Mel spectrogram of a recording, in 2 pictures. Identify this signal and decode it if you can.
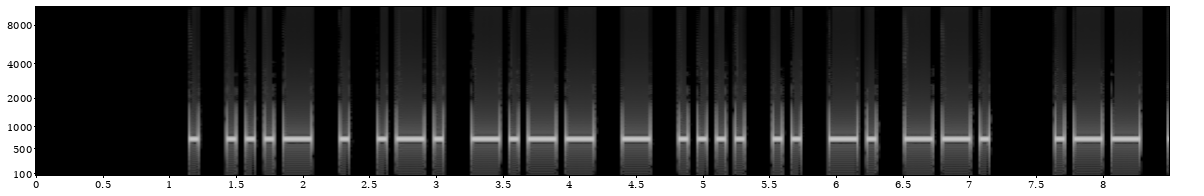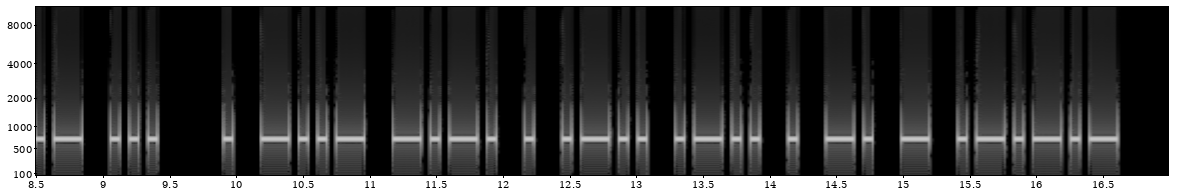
Morse code, heard as a keyed tone, about 17 wpm, 700 Hz. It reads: EVERYTHING WAS EXCELLENT.
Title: Sentences from Top 1000 Words 17wpm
